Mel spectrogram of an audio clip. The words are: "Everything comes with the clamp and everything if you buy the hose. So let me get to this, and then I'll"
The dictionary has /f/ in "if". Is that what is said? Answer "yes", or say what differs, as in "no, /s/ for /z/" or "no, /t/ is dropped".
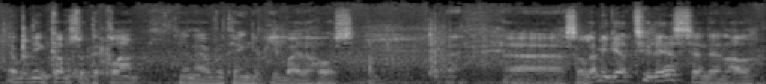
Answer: no, /p/ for /f/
